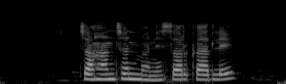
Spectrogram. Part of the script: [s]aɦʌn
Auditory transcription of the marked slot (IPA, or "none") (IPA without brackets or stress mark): t͡s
